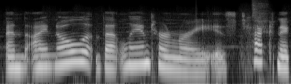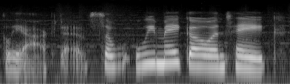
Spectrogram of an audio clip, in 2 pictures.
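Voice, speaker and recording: A woman's voice: fairly high pitch, no room sound. Young woman, game streamer, chatty, giggly, dry, lo-fi mic, game music behind. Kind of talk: casual let's play commentary.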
